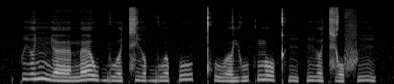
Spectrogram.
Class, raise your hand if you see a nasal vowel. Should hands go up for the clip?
no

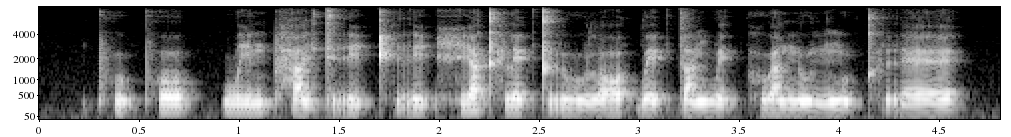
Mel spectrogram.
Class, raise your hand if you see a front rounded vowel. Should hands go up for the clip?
no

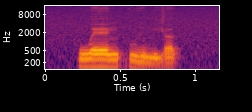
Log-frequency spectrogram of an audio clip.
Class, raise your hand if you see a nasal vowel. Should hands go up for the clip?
no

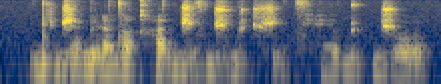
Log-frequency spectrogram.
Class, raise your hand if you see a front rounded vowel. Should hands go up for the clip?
yes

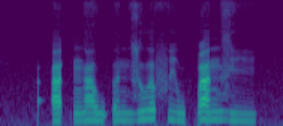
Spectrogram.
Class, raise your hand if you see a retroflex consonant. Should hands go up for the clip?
no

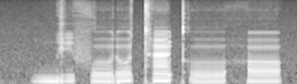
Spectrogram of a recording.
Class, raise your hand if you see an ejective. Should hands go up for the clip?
yes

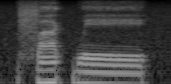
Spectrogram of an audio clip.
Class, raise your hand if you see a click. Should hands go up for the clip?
no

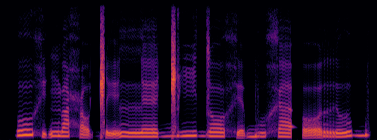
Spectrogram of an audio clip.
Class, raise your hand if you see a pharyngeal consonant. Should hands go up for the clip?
yes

